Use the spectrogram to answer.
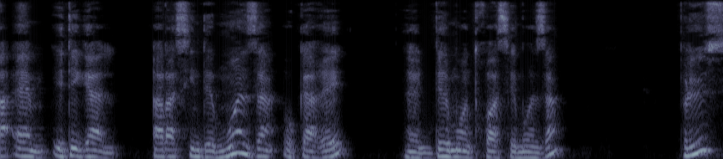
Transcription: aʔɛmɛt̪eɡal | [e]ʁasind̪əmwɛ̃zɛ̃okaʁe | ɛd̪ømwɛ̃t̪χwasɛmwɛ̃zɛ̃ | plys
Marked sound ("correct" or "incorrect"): incorrect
